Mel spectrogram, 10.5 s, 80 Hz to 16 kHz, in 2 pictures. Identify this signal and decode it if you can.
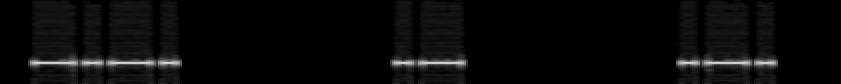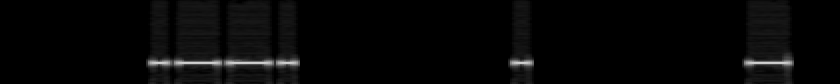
Morse code, heard as a keyed tone, about 15 wpm, spaced as for 5 wpm, 1000 Hz. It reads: CARPET
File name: qotdfiles / 5wpm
